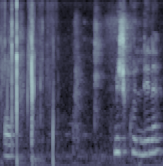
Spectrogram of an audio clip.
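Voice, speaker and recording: Filming herself, a woman with an Egyptian Arabic accent offers casual advice straight into the lens, speaking slowly in a higher, fairly even voice. She stresses points emphatically by repeating phrases, over a noisy background.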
